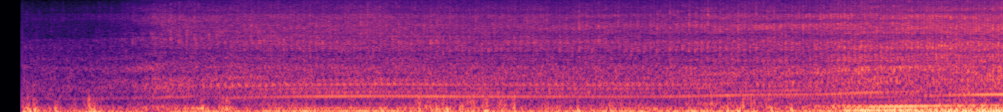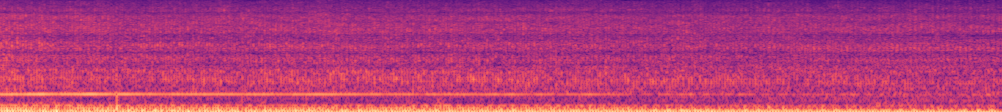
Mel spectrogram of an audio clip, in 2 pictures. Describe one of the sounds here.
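A floatplane's propeller engine roars nearby, rising in pitch and growing louder as it speeds up.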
